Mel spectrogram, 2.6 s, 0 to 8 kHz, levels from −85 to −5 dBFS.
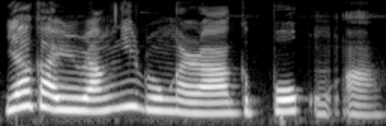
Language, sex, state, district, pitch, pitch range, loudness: Garo, female, Meghalaya, West Garo Hills, 250 Hz, 215-275 Hz, -14 LUFS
